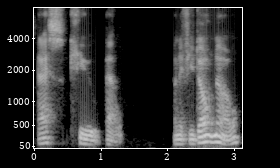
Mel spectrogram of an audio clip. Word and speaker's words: SQL: There is a word on this screen, or it's an acronym actually, it's SQL. And if you don't know how to pronounce SQL properly and you mispronounce it in a job interview, probably not the best thing.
